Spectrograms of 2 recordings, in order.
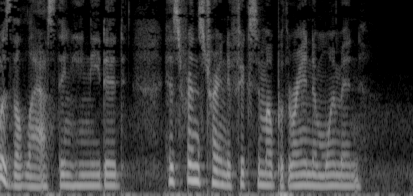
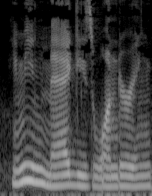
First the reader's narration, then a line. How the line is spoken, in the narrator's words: John sighed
